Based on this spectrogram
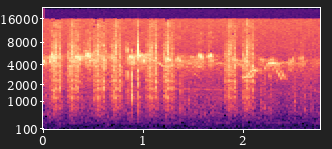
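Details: Asian house martins (Delichon dasypus) at Taipingshan Villa on 20 June 2015 give quick, high, buzzy chirps and twitters in a rapid jumble, with soft tapping and clicking sounds mixed in.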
